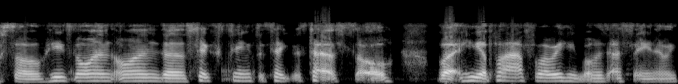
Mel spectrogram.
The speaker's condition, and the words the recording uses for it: Tongue cancer surgery. Still, I talk with a lisp.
